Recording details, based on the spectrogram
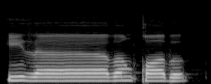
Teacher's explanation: با کے اوپر قلقلہ ہوگا، اِذَا وَقَبَ، اور قلقلہ کہتے ہیں آواز کو ہلانے کو، آواز کے ہلانے کو۔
